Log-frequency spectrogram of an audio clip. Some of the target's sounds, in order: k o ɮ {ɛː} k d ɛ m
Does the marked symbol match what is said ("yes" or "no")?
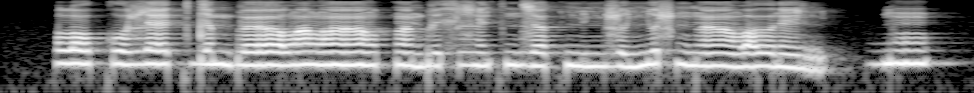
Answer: yes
